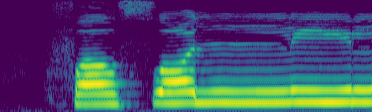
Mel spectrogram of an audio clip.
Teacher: Fasholli agak ditekan di lam karena ada tasydid ya.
